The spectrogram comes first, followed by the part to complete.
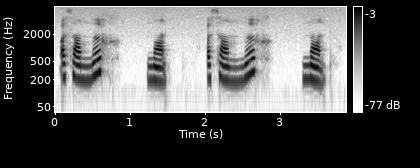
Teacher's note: La şəkilçisi N şəklində tələffüz olunur.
